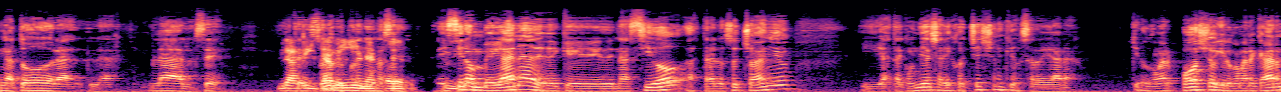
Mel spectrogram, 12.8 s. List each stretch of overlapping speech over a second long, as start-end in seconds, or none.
2.8-4.6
